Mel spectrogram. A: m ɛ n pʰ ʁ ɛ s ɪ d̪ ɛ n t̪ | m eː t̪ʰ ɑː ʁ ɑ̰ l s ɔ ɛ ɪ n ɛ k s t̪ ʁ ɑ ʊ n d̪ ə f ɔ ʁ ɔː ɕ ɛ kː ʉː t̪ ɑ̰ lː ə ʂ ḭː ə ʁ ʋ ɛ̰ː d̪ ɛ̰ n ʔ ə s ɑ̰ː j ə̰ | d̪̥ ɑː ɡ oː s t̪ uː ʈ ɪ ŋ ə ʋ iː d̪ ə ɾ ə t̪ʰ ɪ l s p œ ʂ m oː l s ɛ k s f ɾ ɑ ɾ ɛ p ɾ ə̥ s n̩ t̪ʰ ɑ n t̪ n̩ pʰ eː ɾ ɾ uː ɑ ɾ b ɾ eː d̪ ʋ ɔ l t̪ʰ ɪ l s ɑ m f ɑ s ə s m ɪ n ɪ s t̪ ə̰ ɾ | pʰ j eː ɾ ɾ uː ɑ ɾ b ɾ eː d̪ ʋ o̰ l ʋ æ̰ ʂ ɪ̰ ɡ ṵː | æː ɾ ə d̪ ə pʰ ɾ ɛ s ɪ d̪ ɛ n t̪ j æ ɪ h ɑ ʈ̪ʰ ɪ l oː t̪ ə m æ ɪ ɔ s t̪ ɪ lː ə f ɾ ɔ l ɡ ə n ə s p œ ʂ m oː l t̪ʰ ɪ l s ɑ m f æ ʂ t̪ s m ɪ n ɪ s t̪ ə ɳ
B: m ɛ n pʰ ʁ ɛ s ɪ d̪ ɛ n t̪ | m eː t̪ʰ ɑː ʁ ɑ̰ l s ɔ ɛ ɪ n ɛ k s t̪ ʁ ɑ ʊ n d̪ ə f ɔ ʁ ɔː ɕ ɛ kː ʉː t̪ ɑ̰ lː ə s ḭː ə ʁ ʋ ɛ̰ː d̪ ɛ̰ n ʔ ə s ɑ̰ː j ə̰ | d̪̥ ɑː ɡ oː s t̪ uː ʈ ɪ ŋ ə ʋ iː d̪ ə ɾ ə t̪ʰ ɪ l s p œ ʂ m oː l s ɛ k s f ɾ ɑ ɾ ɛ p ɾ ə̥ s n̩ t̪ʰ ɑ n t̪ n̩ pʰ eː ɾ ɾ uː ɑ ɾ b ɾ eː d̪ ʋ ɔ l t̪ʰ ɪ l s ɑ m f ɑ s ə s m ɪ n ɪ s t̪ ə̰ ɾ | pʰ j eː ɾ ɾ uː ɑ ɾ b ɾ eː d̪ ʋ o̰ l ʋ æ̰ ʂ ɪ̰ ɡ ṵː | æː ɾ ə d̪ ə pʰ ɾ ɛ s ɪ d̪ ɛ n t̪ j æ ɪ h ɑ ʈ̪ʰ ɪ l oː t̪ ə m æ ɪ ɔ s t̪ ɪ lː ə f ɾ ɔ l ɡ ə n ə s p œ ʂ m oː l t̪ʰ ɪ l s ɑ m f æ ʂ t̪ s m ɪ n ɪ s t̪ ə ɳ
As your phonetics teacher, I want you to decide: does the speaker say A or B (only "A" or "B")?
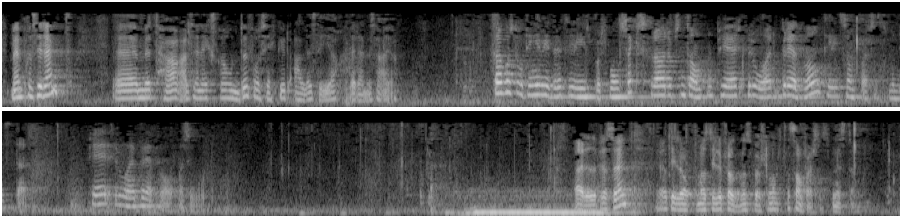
B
